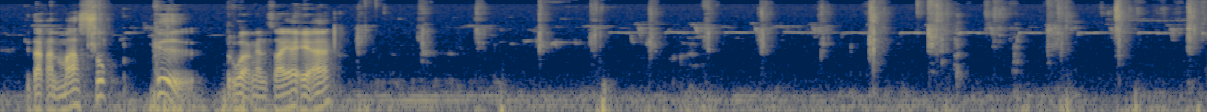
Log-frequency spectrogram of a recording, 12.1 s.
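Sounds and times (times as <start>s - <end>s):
small birds chirping: 0.0s - 12.0s
soft footsteps: 3.3s - 12.0s.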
